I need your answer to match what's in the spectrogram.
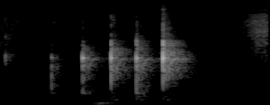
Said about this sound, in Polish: Poczekaj, też chcę puknąć.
